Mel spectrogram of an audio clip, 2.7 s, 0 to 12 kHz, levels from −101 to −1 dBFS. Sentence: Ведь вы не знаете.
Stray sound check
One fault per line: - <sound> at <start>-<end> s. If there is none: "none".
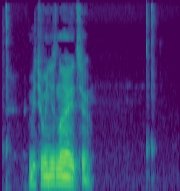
none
